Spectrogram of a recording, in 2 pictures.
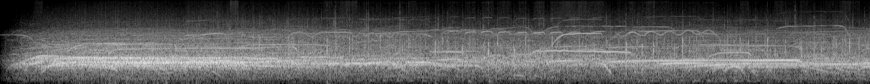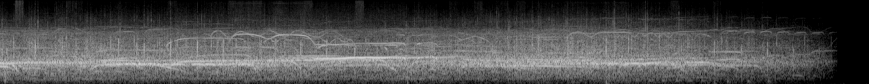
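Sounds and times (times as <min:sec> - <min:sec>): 
laughter: 0:00.0 - 0:17.0
scoreboard cheer: 0:00.0 - 0:17.1.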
